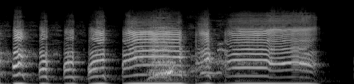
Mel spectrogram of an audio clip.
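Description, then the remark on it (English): A voice performs a short game jingle sting: five quick staccato notes, then two long, wavering held tones in a bleating, goat-like warble, loud with no backing music. “That's the game jingle now.”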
